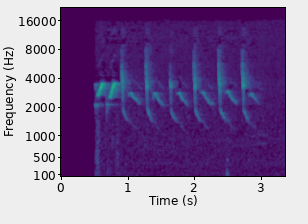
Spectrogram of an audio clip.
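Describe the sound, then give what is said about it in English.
Calls of two common nighthawks and one northern cardinal, a reconstruction of a 2017 bird count at a spot in Florida: a quick run of about eight sharp, downslurred whistled notes at a steady pace, clear, with no talking. “Instead of 30 birds counted from 9 species, only 2 species of birds were counted that day, 2 common nighthawks and 1 northern cardinal.”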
